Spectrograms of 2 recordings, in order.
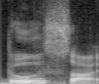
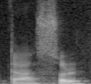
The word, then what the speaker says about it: docile: 발음이 docile 이렇게 발음하는 사람도 있고 docile. 우리 사전에 보면 발음이 두 개로 표시되어 있는 경우 있잖아요.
